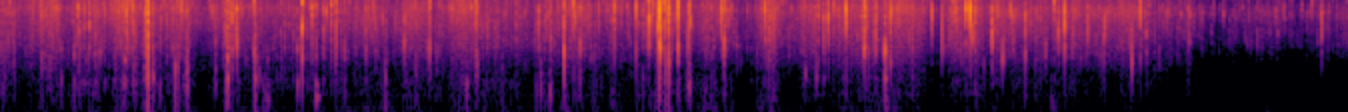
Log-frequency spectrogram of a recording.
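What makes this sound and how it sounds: A gold scouring sponge in a clear plastic bag is held beside the mic while long nails scratch and crumple the plastic. The result is a dense run of sharp, bright crinkles and crackles with almost no low end, and it thins out to quieter rustling near the end.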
